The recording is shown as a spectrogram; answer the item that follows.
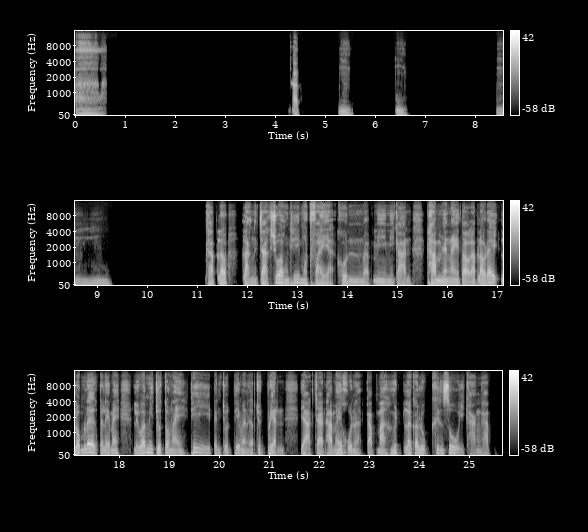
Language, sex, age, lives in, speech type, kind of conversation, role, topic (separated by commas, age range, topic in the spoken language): Thai, male, 20-24, Thailand, conversation, podcast, host, การดูแลสุขภาพเปลี่ยนชีวิตคุณไปอย่างไรบ้าง?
